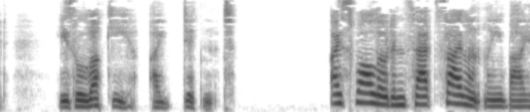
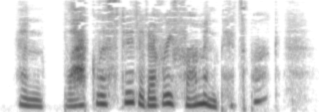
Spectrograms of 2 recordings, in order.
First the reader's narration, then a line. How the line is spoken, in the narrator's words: I whispered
